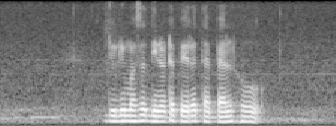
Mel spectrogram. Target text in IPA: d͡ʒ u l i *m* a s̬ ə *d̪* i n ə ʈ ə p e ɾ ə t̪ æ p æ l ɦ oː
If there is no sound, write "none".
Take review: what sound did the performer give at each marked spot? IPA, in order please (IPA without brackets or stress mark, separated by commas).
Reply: m, d̪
